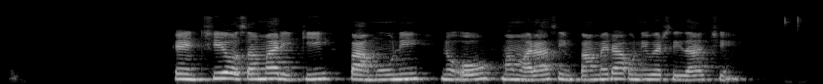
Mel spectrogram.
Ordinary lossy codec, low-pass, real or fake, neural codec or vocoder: AAC, 48 kbps; 9.9 kHz; real; none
